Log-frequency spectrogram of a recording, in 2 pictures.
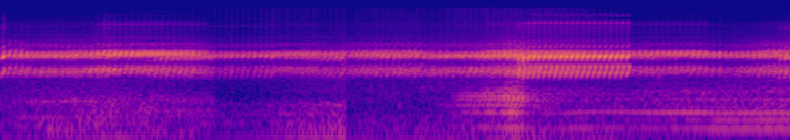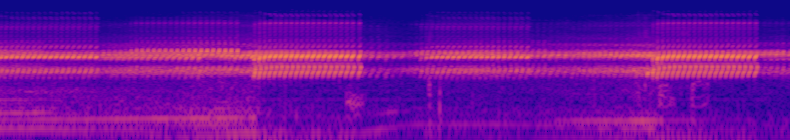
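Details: Tree frogs calling together at a pond on a muggy night in New Jersey; overlapping pulsed trills repeat in loud bursts of about one second over a constant humming chorus, with faint low rumbles.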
